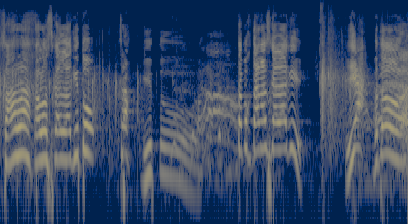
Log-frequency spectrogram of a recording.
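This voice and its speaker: Against crowd noise in the background, a man with a high pitch talks at a moderate pace with long, frequent pauses. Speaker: comedy show host. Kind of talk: hosting introductions. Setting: stage with audience. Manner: jokey, banter. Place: stage. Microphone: handheld.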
